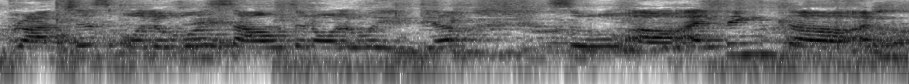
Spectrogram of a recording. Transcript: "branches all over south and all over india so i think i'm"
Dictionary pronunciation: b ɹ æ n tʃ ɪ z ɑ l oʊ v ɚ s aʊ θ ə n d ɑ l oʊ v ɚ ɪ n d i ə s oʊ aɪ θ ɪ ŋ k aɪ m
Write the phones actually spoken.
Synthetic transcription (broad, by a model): b ɹ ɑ n tʃ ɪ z ɑ l oʊ v ɚ s aʊ t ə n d ɑ l oʊ v ɚ ɪ n d i ə s oʊ aɪ t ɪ ŋ k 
